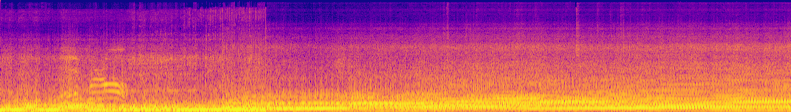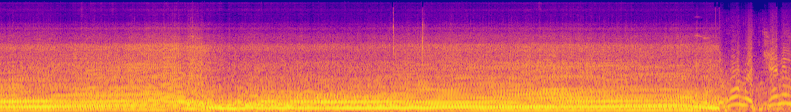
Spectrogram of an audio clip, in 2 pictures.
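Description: A NASCAR stock car on the Monster Mile track roars loudly and close, its engine note climbing steadily as it accelerates through the gears, with a continuous heavy rumble throughout and a voice briefly audible over it.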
